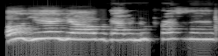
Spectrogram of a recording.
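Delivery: loud and high with excitement; excited. Real, not acted. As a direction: announce it with a burst of joy. Excited announcement to audience.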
